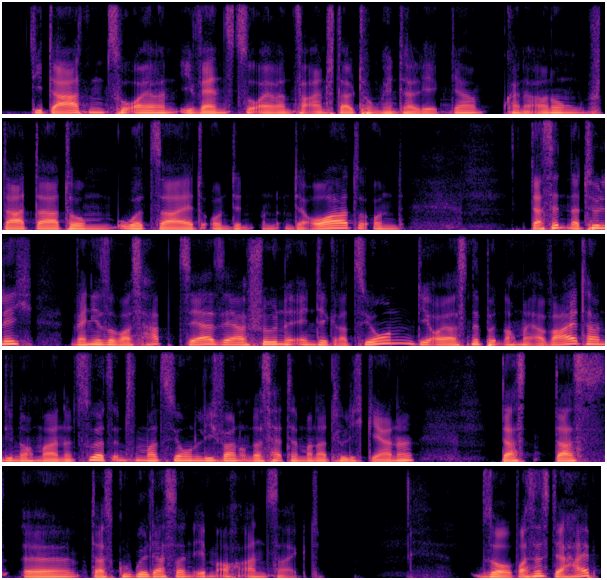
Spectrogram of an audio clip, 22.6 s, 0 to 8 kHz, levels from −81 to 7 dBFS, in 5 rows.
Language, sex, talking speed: German, male, 165 wpm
